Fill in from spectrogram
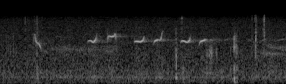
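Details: White-browed Scrub Robin singing merrily next to a safari vehicle at about 6:52 AM on 21 July 2016, near lion cubs in a South African game reserve: a series of short, high, slightly varied whistled notes, about five in under two seconds, over faint hiss.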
